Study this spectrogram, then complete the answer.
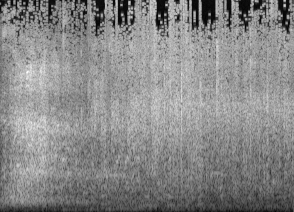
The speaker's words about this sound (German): Lassen Sie das bitte, das kostet alles Zeit. Außerdem wird jetzt eh nicht mehr geklatscht.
